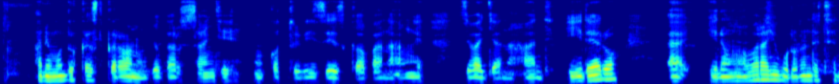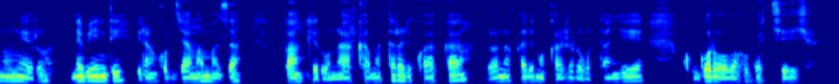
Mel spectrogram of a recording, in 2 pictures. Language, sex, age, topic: Kinyarwanda, female, 25-35, government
